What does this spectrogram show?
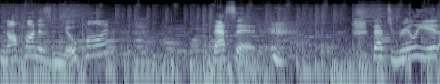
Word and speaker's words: Nopon: Elma that's really it and I know they pronounced napon as nopon that's it that's really it I know nothing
